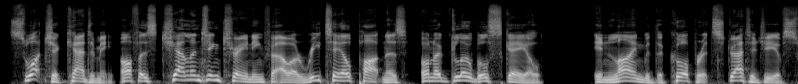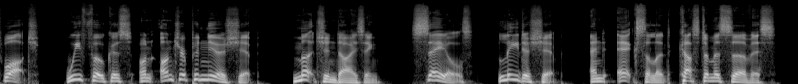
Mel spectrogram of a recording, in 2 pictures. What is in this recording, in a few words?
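British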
